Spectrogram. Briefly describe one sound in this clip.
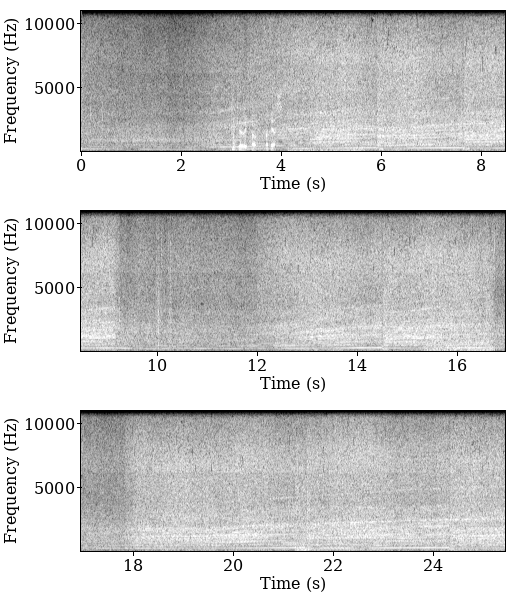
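A racing car engine revs up and down as it shifts through gears.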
